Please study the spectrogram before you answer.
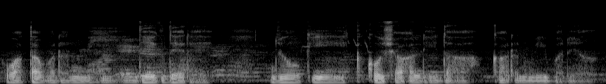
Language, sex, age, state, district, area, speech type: Punjabi, male, 45-60, Punjab, Jalandhar, urban, spontaneous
